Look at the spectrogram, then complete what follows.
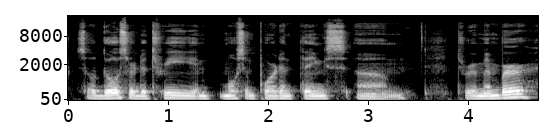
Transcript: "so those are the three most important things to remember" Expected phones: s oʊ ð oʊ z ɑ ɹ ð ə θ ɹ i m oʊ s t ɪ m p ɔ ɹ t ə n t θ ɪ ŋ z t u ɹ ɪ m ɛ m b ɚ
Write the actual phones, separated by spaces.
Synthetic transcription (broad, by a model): s oʊ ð oʊ s ɑ ɹ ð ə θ ɹ i m oʊ s t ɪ m p ɔ ɹ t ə n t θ ɪ ŋ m t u ɹ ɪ m ɛ m b ɚ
